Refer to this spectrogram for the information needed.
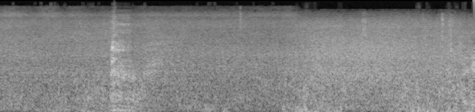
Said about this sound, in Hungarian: itt ez a hely, hogy átfúj a szél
